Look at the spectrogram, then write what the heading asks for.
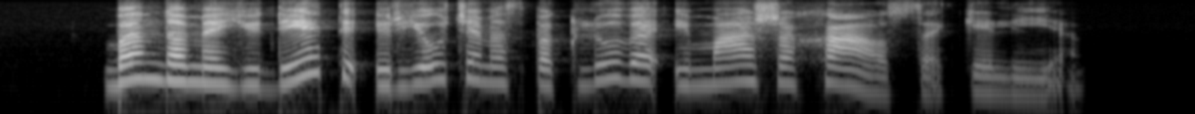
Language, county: Lithuanian, Vilnius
